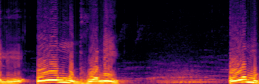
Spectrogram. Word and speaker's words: ओम: ओम मंत्र का जाप, इसमें तीनों अक्षरों अ, ओ, म की ध्वनि का स्पष्ट उच्चारण होना चाहिए।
